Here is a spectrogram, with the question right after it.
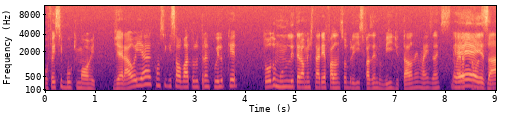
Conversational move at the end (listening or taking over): taking over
